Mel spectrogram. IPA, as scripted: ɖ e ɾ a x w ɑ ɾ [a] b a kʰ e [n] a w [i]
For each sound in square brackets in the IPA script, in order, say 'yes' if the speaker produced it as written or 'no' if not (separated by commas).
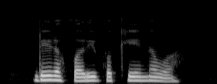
no, yes, no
